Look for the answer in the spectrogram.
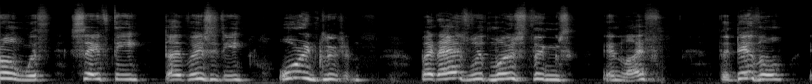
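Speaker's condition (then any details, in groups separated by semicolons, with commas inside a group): Quadriplegic cerebral palsy, severe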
